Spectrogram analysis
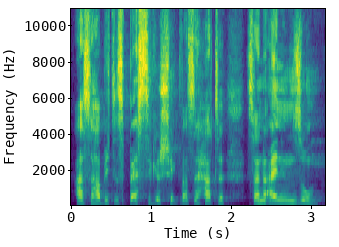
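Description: Ein junger Mann predigt energisch auf einer Bühne vor Publikum und stellt dem Publikum eindringlich rhetorische Fragen. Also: male voice, sits high, steady tone, brisk. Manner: emphatic, rhetorical questions to the audience. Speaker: preacher. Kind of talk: energetic youth sermon. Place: stage before a live audience.

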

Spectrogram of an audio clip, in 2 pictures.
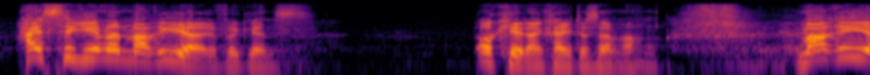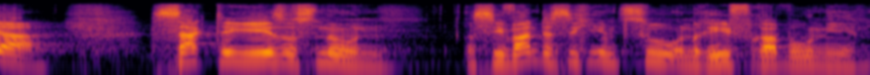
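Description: A man with a fairly high voice preaching an Easter sermon. He speaks directly to his listeners and swings from loud, urgent lines to hushed, drawn-out ones. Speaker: pastor.

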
